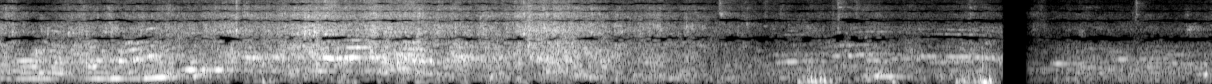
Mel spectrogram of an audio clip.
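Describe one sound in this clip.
Water splashes as clothes are scrubbed in a tub.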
